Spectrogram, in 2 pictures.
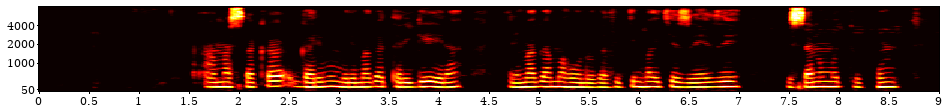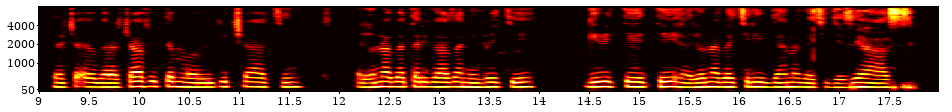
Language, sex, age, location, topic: Kinyarwanda, female, 25-35, Musanze, agriculture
